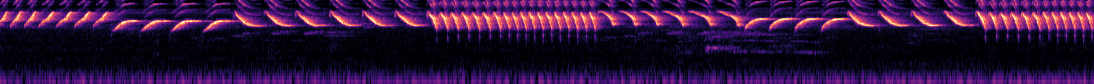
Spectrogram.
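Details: Canary song played as tutor audio for a canary's voice: repeated series of descending whistled sweeps alternating with loud, rapid, buzzy rolling trills throughout.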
